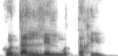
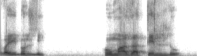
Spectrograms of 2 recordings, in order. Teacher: लिल मुत्तकीन, आगे लाम आ गया है, यरमलून में लाम भी है, तो अब नून तनवीन को लाम में दाखिल कर देंगे, लाम के साथ में जम कर देंगे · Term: इदगाम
